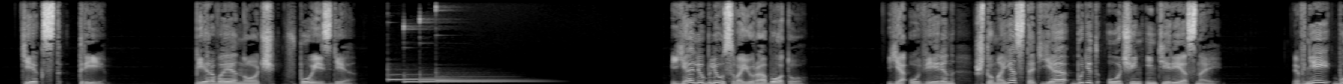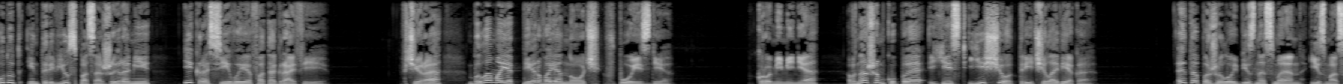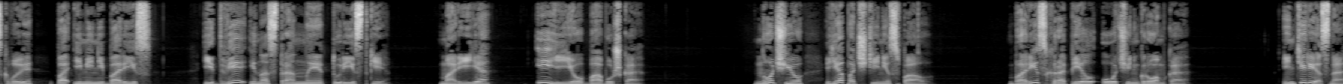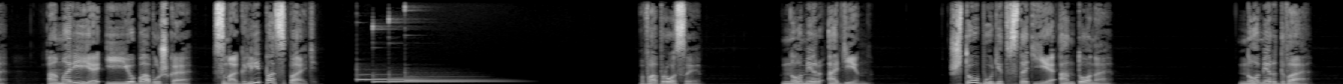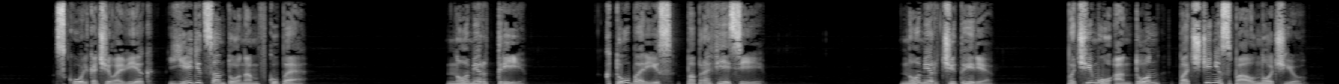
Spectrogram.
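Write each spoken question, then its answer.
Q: Что будет в статье Антона?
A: Интервью с пассажирами и красивые фотографии

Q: Сколько человек едет с Антоном в купе?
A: 3 человека

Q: Кто Борис по профессии?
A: Бизнесмен

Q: Почему Антон почти не спал ночью?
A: Борис очень громко храпел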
